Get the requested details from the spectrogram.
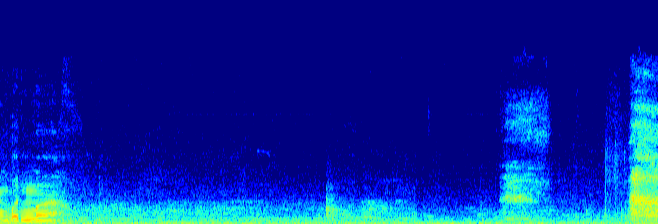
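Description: A young woman sobs and whimpers close by.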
